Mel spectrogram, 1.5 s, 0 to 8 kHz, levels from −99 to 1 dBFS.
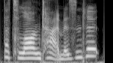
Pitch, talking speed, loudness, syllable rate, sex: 255 Hz, 240 wpm, -16 LUFS, 5.0 syllables/s, female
